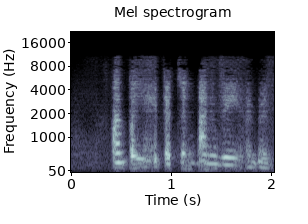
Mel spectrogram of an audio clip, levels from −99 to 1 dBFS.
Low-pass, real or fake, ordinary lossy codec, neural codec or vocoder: 10.8 kHz; fake; MP3, 64 kbps; codec, 44.1 kHz, 0.9 kbps, DAC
